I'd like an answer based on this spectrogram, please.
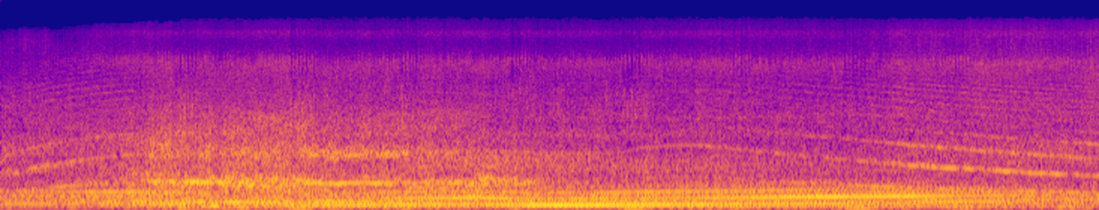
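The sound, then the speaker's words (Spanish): A police patrol car accelerates at full speed. The engine roars loudly and steadily while wailing, siren-like tones slowly rise and fall above it. “El chofer obedece hundiendo al máximo el acelerador de la autopatrulla.”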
